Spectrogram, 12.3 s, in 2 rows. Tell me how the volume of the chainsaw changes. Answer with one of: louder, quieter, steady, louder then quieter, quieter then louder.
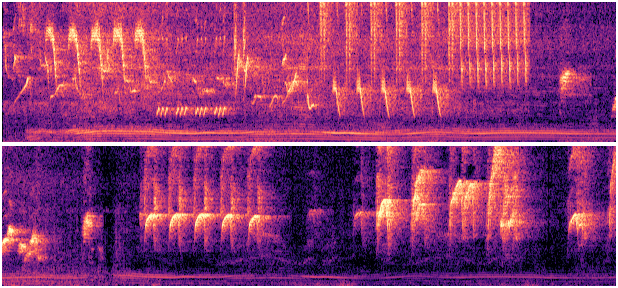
quieter.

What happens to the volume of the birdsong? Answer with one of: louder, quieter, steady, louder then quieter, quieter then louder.
steady.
